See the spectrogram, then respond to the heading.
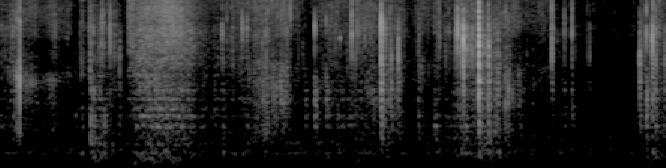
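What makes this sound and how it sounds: Bare fingers dig into a pile of small, dry blue, green and red chalk flakes on a marble surface, squeezing and crumbling the pieces and letting them fall back onto the pile. The result is a quiet, bright, dry crumbling and crinkling, with soft gritty rustles broken by sharp little ticks and crunches as the fragments break and drop.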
